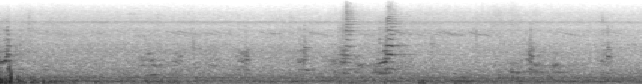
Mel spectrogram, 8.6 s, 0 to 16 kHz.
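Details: Male Canada goose honking to the female while nudging her, two geese together, September 24, 2015, 9:15 am; a sharp knock opens, then spaced nasal honks, clearest a pair midway, over constant low rumble.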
